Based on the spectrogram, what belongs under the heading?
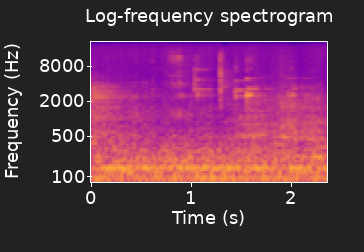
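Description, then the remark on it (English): Several light glass clinks ring out in quick succession as glasses of bourbon are touched together in a toast, over a steady low rumble of background noise. “We begin with a toast at 477. Let's raise a glass, friends.”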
